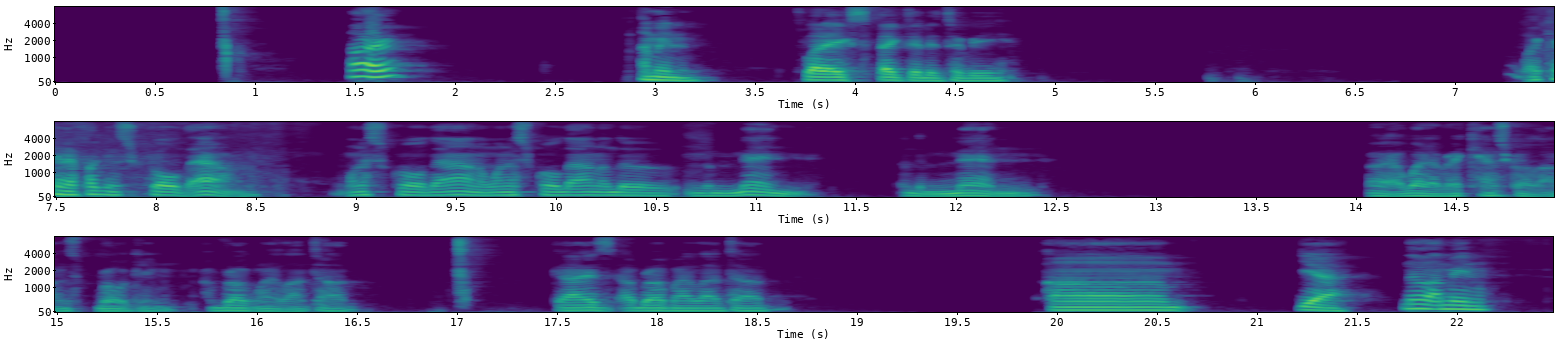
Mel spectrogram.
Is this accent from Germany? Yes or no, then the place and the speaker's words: no; Italy; English is a second language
